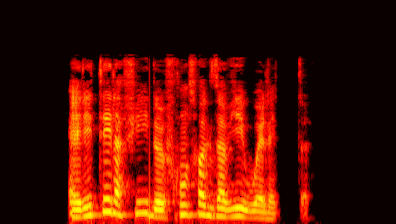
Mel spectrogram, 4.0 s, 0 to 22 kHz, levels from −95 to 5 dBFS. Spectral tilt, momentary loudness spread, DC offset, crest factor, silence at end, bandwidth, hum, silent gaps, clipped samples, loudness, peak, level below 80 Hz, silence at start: -5.5 dB/octave; 8 LU; under 0.1%; 20 dB; 0.9 s; 8.2 kHz; none; 2.84-2.96 s; under 0.1%; -25 LUFS; -6 dBFS; -64 dBFS; 0.7 s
